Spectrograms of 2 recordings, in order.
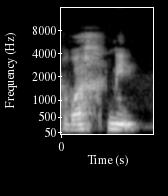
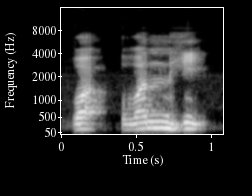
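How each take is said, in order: First: The h sound comes before the n. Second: The h sound comes after the n. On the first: The speaker calls it wrong. "not Vahni" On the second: The speaker calls it right. "you have to pronounce it as Vanhi"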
